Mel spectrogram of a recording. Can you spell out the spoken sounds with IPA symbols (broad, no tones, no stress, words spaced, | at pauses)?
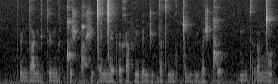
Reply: pʼøndaŋɡɛ tʼø ŋɡœǃʼəʃɡ͡ǃø ʃeǀɛŋ͡ǀɛpʼœ xafẽɓɛ nd͡ʒɔ̃tdatʼĩ ŋɡuǀu mbœmbaʃǃʰə | mbət rɔŋ͡ǀɔ̃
